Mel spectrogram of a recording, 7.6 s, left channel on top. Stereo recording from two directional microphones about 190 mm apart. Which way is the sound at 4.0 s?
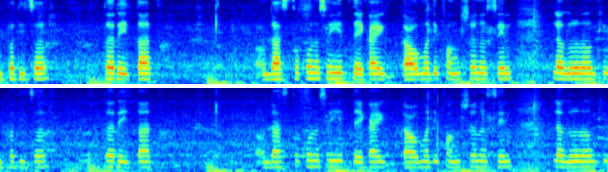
30° left (ahead or behind).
